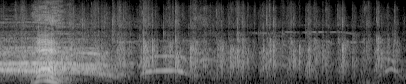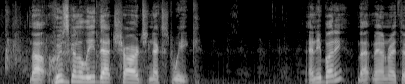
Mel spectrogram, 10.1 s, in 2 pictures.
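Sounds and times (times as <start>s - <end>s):
crowd roaring and shouting: 0.0s - 2.3s
clapping: 0.0s - 6.4s
speech: 0.4s - 1.0s, 5.4s - 7.6s, 8.9s - 10.1s.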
